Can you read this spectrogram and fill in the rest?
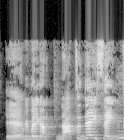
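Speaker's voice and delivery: loud, high and fast, laughing; excited rebuke. Acted. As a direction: shout it down with glee.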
